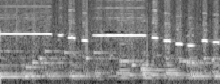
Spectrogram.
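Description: A whistled melody over an instrumental accompaniment, on an early recording with no bass. It opens on a long high note, steps down in quick notes, holds another high note at about the middle, then runs down again.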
